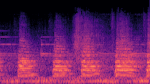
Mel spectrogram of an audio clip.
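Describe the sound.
Train horn sounding as a train arrives on tracks under repair by construction workers. Several loud, tonal blasts come in an uneven pattern of on and off, with rail rumble beneath them.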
